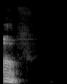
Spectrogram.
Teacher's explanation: So we use the schwa, and again, that F is pronounced V. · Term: weak form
